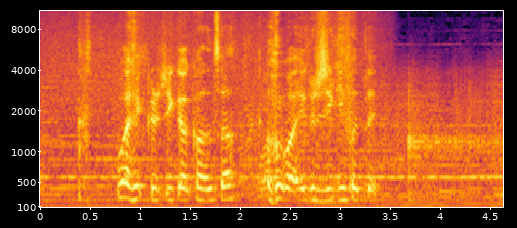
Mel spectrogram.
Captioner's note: speaking foreign language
